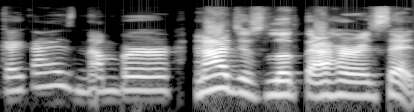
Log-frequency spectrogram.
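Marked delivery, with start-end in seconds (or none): 0.0-0.9 bubbly, giddy, thrilled and delighted voice. Retelling how a friend bragged about getting a number: imitating a friend giddy and happy. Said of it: "She was all giddy and happy and smiling".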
